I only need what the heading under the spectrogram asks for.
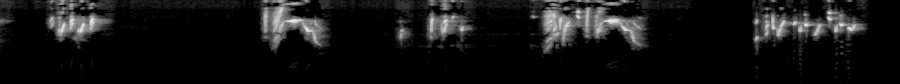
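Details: A female European goldfinch calls to urge the male to mate, giving five separate bursts of rapid, twittering high notes with clean silence between them.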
